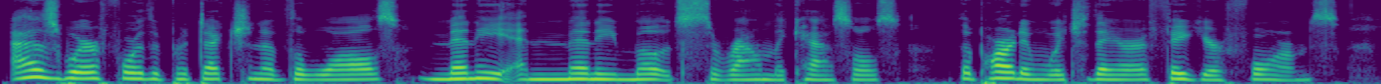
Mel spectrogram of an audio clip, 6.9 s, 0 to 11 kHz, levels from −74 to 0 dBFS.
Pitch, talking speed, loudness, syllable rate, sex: 200 Hz, 210 wpm, -18 LUFS, 5.4 syllables/s, female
